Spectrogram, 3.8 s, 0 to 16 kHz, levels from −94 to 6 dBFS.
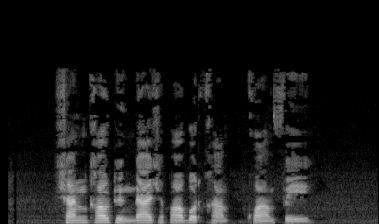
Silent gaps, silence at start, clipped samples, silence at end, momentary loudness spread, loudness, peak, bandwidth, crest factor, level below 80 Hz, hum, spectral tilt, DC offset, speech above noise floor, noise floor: none; 0.55 s; under 0.1%; 0.7 s; 9 LU; -24 LUFS; -4 dBFS; 11.5 kHz; 22 dB; -72 dBFS; none; -5 dB/octave; under 0.1%; 38 dB; -63 dBFS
